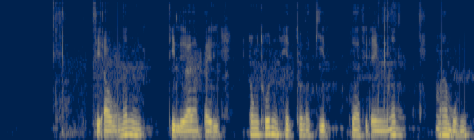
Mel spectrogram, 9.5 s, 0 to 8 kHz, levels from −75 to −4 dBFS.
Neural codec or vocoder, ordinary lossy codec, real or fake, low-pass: none; none; real; none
